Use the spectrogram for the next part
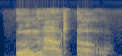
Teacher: There is not an English equivalent. It's closest to the I in girl, but you make your lips more rounded.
